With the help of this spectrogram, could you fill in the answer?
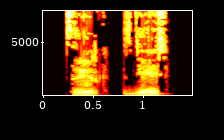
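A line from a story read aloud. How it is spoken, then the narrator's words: Uncertain mutter. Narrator (Russian): неуверенно пробормотал Жикар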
